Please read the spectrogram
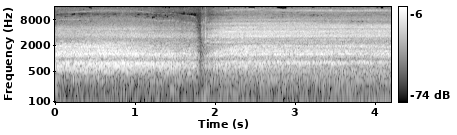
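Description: Air rushing through the bellows of a Sonola SS5 piano accordion with no notes sounding, as when the air-release valve is held open, in two long whooshes with a brief break just under two seconds in.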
